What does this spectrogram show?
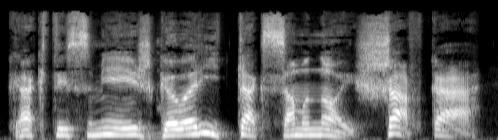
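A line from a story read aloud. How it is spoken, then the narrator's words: Growled. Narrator (Russian): зарычал Хауда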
